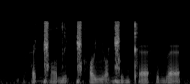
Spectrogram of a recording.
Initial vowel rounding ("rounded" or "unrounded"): unrounded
